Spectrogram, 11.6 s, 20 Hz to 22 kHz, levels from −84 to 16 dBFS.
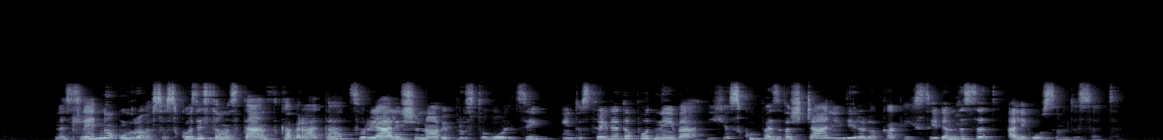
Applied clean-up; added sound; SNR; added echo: none; none; none; none.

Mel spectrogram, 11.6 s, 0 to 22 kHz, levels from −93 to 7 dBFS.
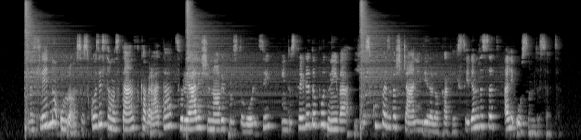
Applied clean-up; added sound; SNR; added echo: none; Hi-hat; 11 dB; none.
